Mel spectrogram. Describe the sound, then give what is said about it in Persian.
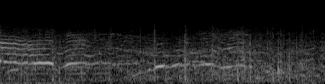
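Quick, uneven footsteps of children running in a running race patter beneath a steady wash of high, excited young voices and crowd chatter, moderately loud throughout. “بچه‌ها در حال دویدن.”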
